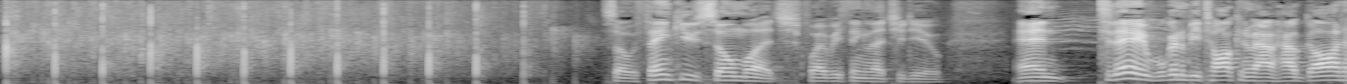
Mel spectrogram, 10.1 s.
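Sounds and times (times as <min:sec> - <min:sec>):
audience applause: 0:00.0 - 0:04.5
speech: 0:04.6 - 0:10.1.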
